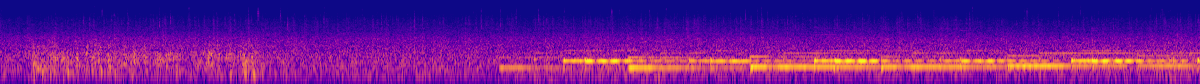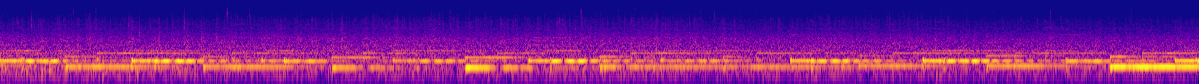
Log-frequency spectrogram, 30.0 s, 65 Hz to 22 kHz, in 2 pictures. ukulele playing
6.3s 29.9s

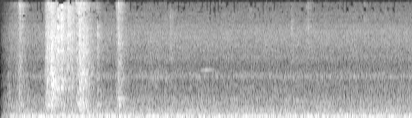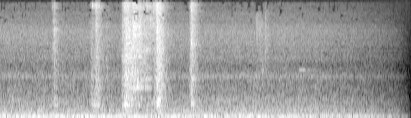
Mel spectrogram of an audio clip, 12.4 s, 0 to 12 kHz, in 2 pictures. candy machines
0.3s 1.9s, 7.6s 9.2s

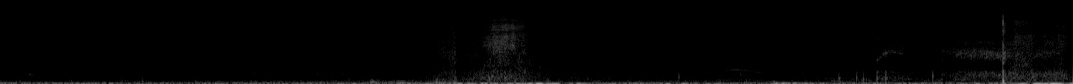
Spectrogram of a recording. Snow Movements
4.2s 6.0s

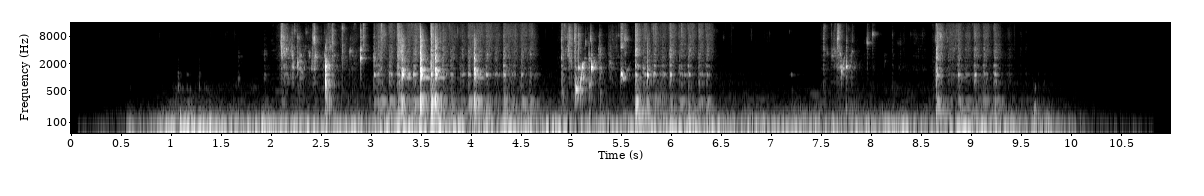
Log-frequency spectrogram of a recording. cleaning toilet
2.0s 6.8s, 7.4s 9.8s

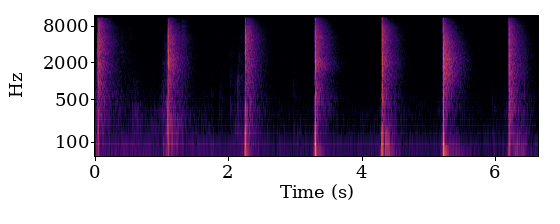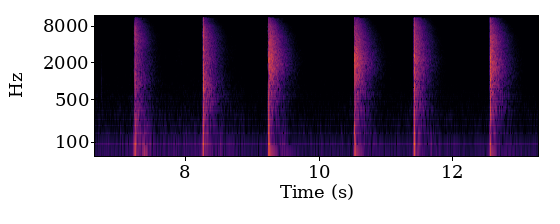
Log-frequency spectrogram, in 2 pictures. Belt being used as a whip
0.0s 1.5s, 2.1s 2.7s, 3.3s 6.6s, 7.2s 7.6s, 8.2s 9.8s, 10.5s 11.9s, 12.6s 13.1s

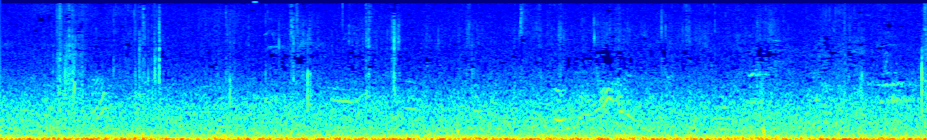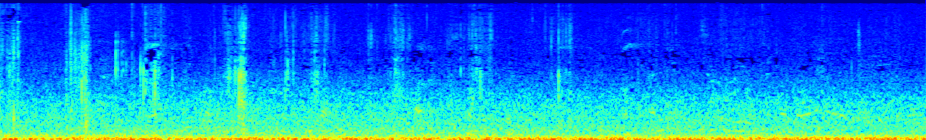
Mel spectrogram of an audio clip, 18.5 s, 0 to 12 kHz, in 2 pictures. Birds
2.3s 5.4s, 15.4s 16.6s

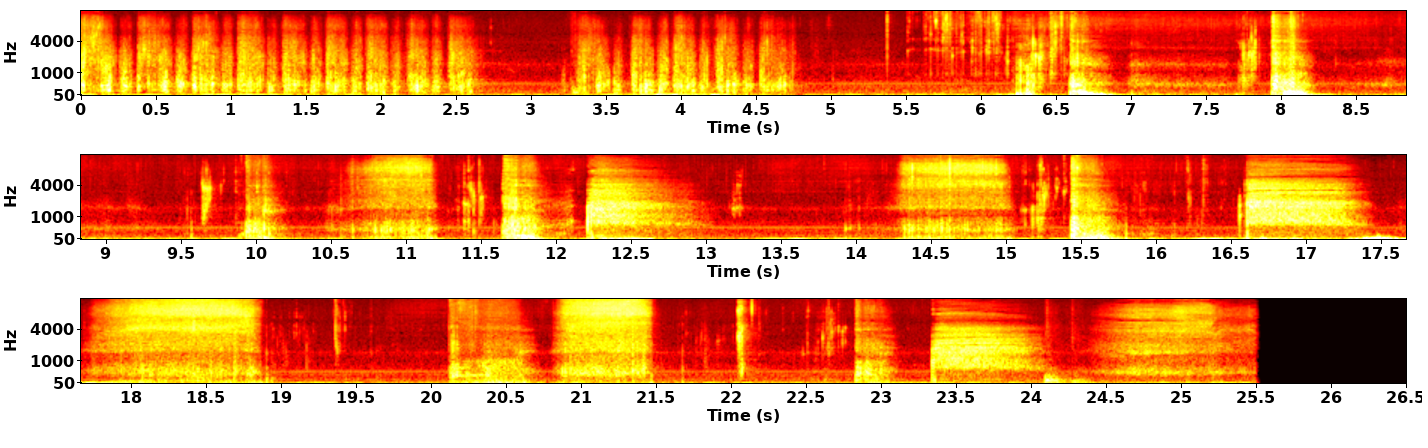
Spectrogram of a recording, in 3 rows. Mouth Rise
0.0s 4.8s, 6.1s 7.0s, 7.7s 8.3s, 9.6s 13.3s, 14.2s 16.7s

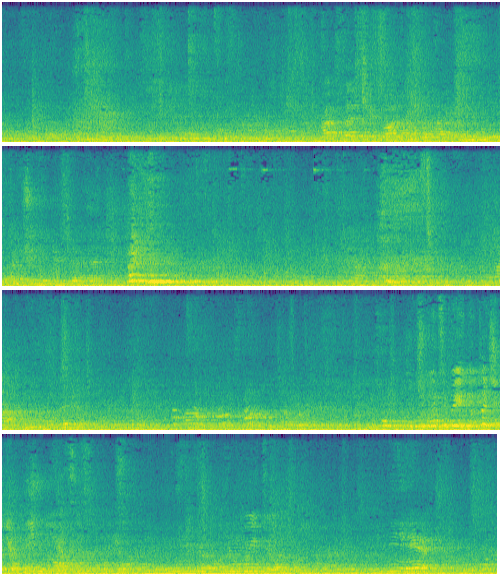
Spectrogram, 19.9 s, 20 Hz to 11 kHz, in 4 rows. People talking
3.2s 7.2s, 8.4s 19.8s

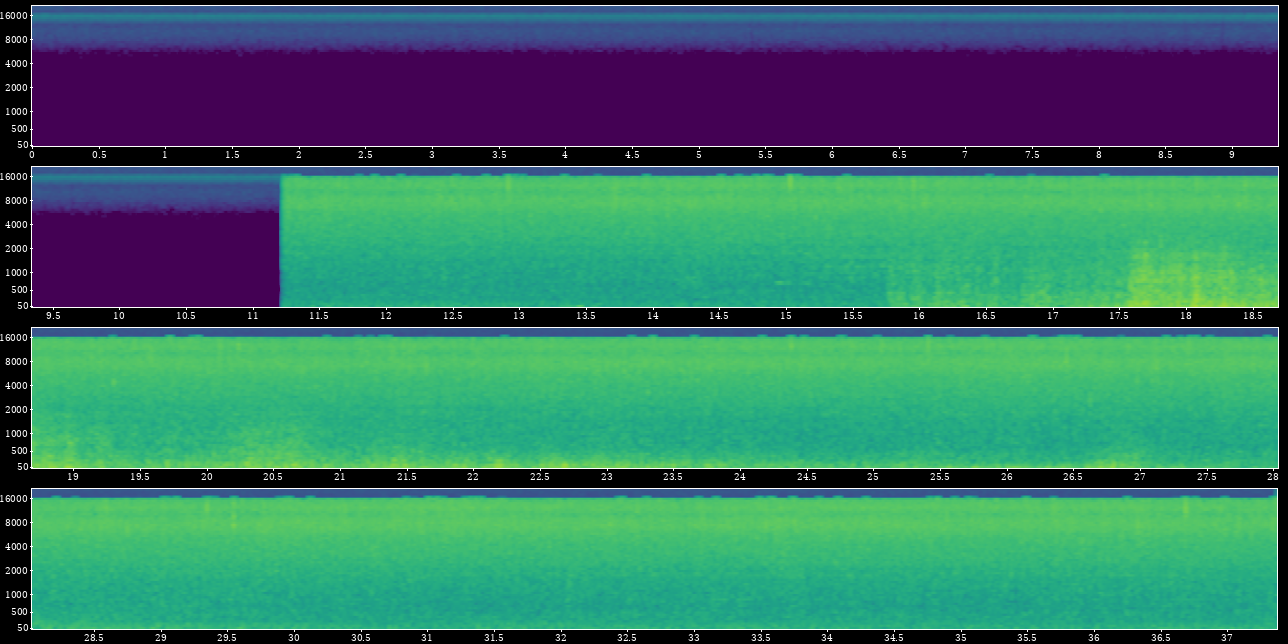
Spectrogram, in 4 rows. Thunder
15.8s 27.8s

